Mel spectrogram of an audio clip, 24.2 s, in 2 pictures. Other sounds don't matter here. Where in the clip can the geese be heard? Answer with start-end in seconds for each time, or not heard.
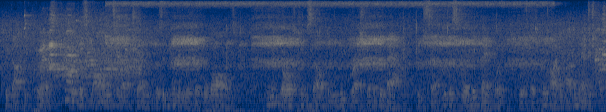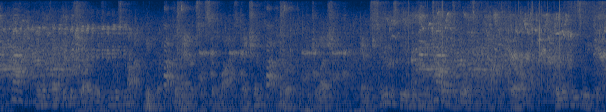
0.8-2.9, 11.8-13.9, 20.4-22.4.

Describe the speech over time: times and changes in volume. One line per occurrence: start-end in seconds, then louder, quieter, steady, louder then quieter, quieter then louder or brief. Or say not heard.
0.1-24.2 steady.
